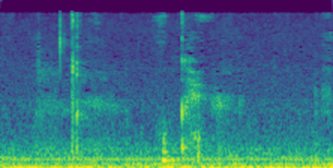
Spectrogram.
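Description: A few faint, short clicks and soft mouth or breath sounds over a steady low hum.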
